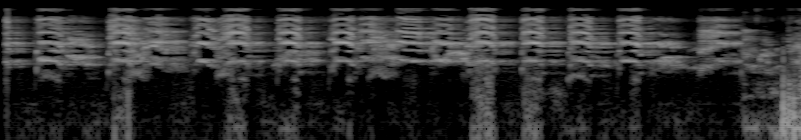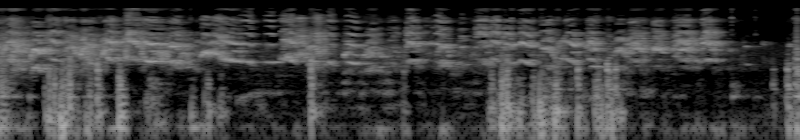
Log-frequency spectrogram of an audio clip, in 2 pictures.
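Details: Young yellow-dominated sun conure chick at a bird farm in Madurai, Tamil Nadu, giving harsh, raspy squawks and chirps, repeated rapidly and unevenly.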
